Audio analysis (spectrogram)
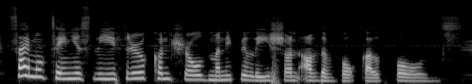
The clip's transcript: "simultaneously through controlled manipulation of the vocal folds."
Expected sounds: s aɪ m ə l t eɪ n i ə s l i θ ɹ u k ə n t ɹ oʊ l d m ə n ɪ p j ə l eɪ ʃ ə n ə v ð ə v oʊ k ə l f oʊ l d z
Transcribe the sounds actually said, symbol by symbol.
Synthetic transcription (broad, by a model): s aɪ m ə l t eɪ n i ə s l i θ ɹ u k ə n t ɹ oʊ l d m ə n ɪ p j ə l eɪ ʃ ə n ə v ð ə v oʊ k ə l f oʊ l d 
